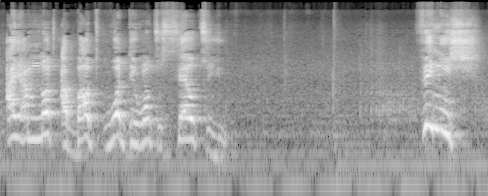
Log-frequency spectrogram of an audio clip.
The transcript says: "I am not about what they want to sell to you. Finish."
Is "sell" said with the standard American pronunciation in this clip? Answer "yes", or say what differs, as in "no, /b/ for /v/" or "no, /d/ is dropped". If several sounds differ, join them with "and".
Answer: yes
